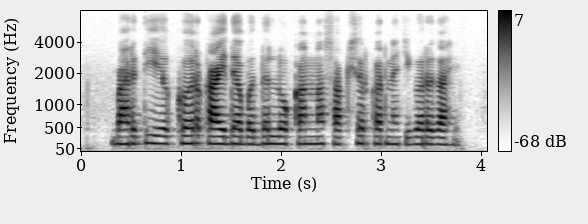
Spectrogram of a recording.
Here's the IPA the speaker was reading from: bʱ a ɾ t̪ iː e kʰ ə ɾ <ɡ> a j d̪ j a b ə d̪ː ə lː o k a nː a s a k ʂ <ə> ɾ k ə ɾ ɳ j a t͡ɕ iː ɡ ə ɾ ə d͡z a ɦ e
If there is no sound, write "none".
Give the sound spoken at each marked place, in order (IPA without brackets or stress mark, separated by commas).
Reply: k, ə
